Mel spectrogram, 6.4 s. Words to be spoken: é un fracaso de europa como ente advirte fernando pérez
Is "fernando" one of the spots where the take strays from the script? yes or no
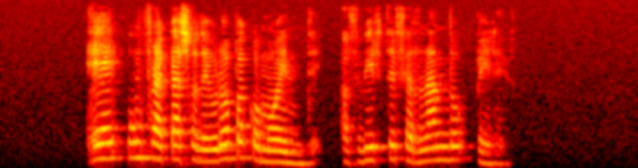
no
